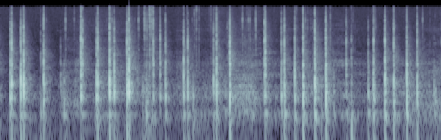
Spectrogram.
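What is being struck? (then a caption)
Small closed cardboard box. Long red nails tap and scratch the top of a small, hollow, closed blue Twinings cardboard tea box resting on a wooden table. A quick, irregular run of short, dry taps with a hollow midrange knock and almost no ring is broken by brief soft scratching between them.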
